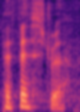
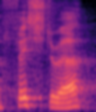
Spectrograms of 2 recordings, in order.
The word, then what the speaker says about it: Pfisterer: this is a fista it's spelled pist with a silent p a Fister size 3 XL next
